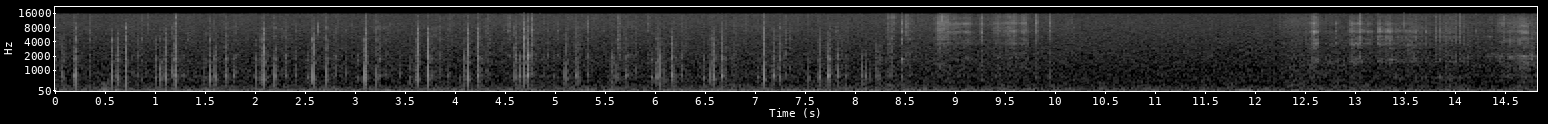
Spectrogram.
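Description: A small, thin, flat, paddle-shaped solid wooden board engraved "HAPPY NEW YEAR" is held upright and tapped with long red-painted fingernails. For about the first eight seconds there are quick, dry, sharp clicking taps with very little ring. After that the sound turns softer, with light scratchy rustling and a few brighter crinkling touches.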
